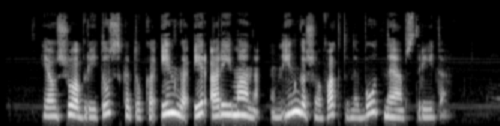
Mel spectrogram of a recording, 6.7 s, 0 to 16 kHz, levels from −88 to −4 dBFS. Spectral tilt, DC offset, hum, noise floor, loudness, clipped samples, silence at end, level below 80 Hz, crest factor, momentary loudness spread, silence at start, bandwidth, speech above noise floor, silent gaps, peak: -4.5 dB/octave; under 0.1%; none; -67 dBFS; -22 LUFS; under 0.1%; 0.75 s; -76 dBFS; 20 dB; 14 LU; 0.55 s; 11.5 kHz; 46 dB; none; -2 dBFS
